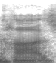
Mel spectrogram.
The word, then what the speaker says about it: Haas: like that you said it's van like the car and haas like the avocado it tickled me so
